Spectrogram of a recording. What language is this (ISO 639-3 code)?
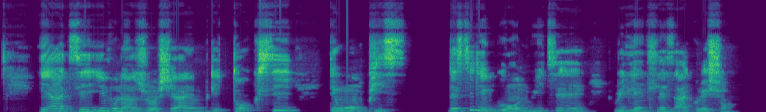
pcm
